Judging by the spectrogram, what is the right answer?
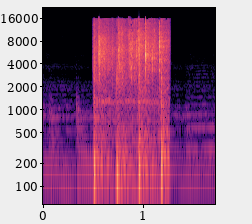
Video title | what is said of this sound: Mafalde siciliane con lievito madre, pane tipico siciliano fatto in casa | saranno cotte quando bussando al di sotto faranno questo rumore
